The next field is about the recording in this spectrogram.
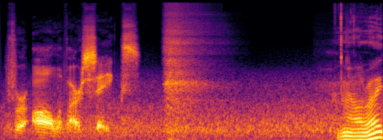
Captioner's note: Wildcard exhales smoke through nose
